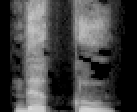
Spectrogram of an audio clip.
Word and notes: ಥಕ್ಕು: Kannada

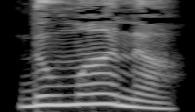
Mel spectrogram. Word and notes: ದುಮಾನ: dumāna

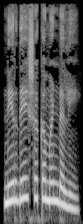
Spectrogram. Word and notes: ನಿರ್ದೇಶಕಮಂಡಲಿ: kannada; nirdēśaka maṇḍali

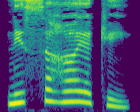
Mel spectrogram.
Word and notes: ನಿಸ್ಸಹಾಯಕ: nissahāyaka

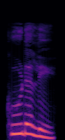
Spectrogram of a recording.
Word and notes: ಕೂಡಲೆ: kūḍale

